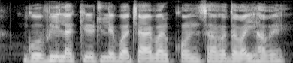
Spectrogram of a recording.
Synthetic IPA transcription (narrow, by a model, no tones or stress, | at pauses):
ɡoːbʱilɐkiːʈlebɐt͡ʃaːebɐɾkɔːnsaɦd̪ɐʋaːiɦɐʋeː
